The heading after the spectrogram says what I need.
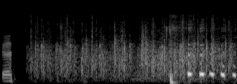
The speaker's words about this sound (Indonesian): tepuk tangan dulu tepuk tangan dulu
